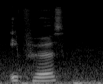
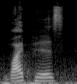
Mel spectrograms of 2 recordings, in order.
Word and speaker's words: Ypres: English soldiers stationed near Ypres, which they mispronounced as Wipers in Belgium, found an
